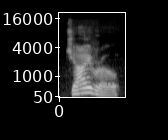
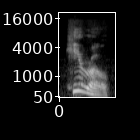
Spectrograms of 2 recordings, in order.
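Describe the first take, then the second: First: The word begins with a J sound. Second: The word begins with an H sound. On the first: This is how most people around here say it. The speaker calls it wrong. "what most of us pronounce as gyro" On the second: This is the real pronunciation. The speaker calls it right. "but it's really hero"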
